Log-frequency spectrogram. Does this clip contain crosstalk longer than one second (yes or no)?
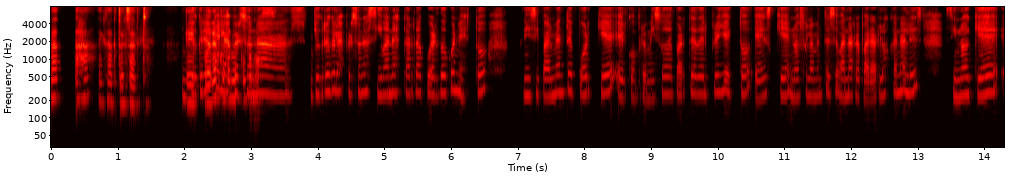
yes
